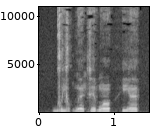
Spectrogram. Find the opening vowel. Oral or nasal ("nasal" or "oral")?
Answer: oral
